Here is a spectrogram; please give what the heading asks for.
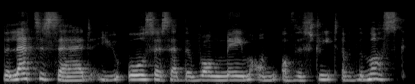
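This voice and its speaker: A woman reading aloud, voicing a quiet, thoughtful schoolboy in a subdued way. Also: medium pitch, fairly even intonation, normal speed, natural voice.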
